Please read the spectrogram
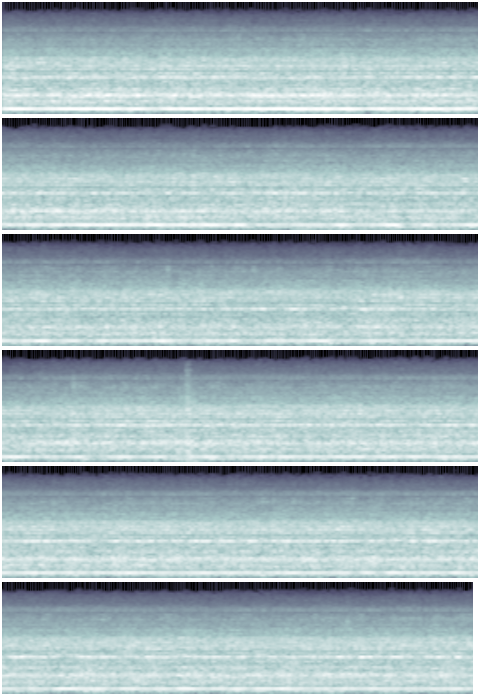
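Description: High-speed countertop blender running at a steady speed on its timed hot program, blending carrot and beetroot in hot broth into a smooth juice. Constant motor hum with an even pitch.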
